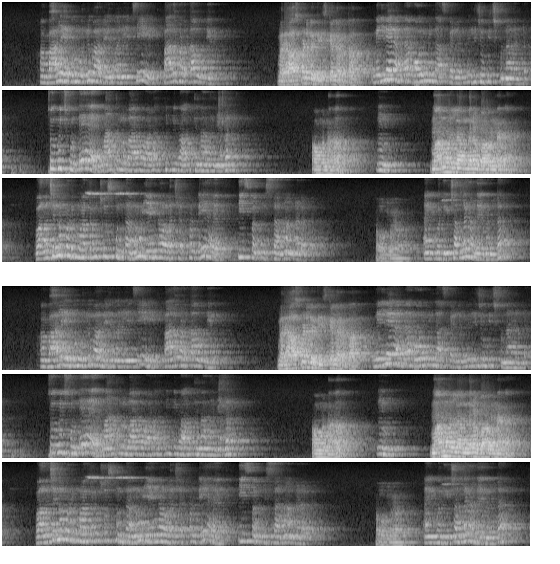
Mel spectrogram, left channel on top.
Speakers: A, on the left; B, on the right.
A: ఆ బాలేదు ఒళ్ళు బాలేేదు అనేసి బాధపడతా ఉన్నేరు
B: మరి హాస్పిటల్ తీసుకెల్లారా
A: వెళ్ళారంట గోరుమెంట్ హాస్పిటల్కి వెళ్ళి చూపించుకున్నారంట చూపించుకుంటే మాత్రలు బాగా వాడాలి తిండి బాగా తినాలన్నారు
B: అవునా
A: అ
B: మామ్మళ్ళు అందరూ బాగున్నారా
A: వాళ్ళ చిన్న కొడుకు మాత్రం చూసుకుంటాను ఏం కావాలో చెప్పండి తీసి పంపిస్తా తాను అన్నాడంట
B: అవునా
A: ఆయన కొద్దిగా చల్లగా లేదంట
